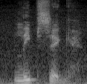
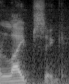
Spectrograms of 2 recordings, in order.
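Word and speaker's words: Leipzig: For Linda Leapig, pronounced leap leapig. Leap zig or leipig.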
